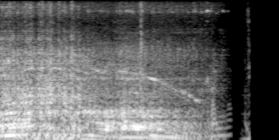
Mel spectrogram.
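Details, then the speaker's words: Maruti Omni after fixing the spark plug cables: starts on the first crank and revs cleanly with even firing, no misses; running healthy, no-start fixed. "देख सकते गाड़ी start हो चुका है एक self में गाड़ी स्टार्ट है"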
